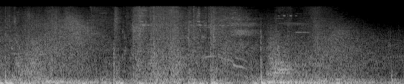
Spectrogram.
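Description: An electric blast crackles and booms.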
